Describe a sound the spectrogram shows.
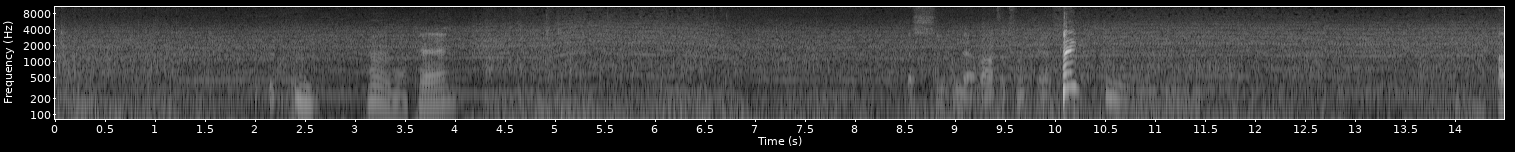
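A racing car engine drones steadily, its pitch climbing and dropping sharply as it shifts gears.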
